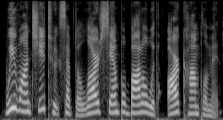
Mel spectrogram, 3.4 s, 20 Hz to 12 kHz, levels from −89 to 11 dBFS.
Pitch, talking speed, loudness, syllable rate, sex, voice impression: 225 Hz, 215 wpm, -19 LUFS, 5.9 syllables/s, female, feminine, adult-like, tensed, powerful, hard, clear, fluent, intellectual, friendly, slightly wild, lively, intense, sharp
